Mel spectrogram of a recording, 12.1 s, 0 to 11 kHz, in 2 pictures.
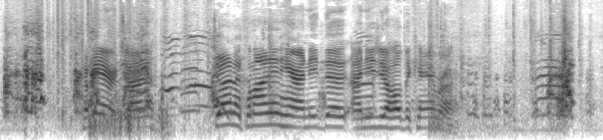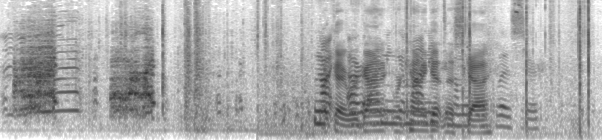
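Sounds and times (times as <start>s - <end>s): rooster squawking: 4.7s - 8.6s.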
